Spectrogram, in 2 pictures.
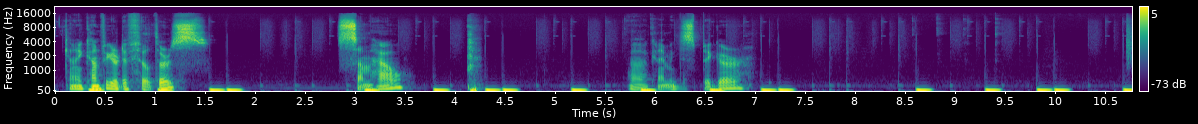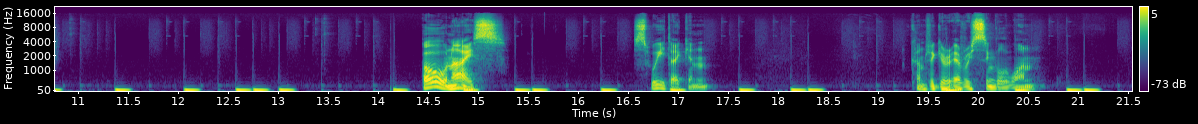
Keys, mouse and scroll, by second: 5.5 click, 8.3 click, 8.8 click, 10.5 click, 13.1 click, 21.3 click.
